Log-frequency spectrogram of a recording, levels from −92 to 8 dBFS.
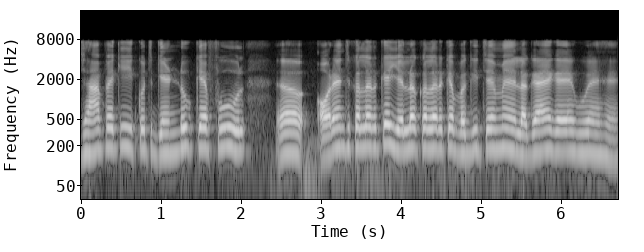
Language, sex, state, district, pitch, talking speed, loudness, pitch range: Hindi, male, Odisha, Malkangiri, 175 Hz, 180 wpm, -15 LUFS, 155-185 Hz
